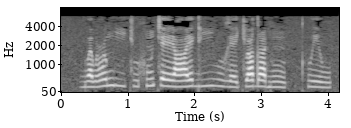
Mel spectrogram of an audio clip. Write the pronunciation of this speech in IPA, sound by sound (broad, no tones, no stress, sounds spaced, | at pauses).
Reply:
ɡʷ a w ʕ u ŋ iː c u x ũ c ɛː ʕ ɛ ɡ iː β u ɣ ɛː c u dˤ iː ɡ ũ | kʷʰ e w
